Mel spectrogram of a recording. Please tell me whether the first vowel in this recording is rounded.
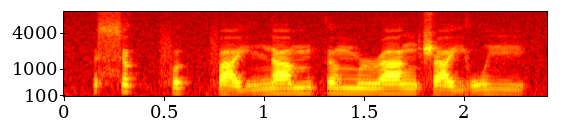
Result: no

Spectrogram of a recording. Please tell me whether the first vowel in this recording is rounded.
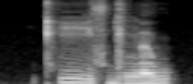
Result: no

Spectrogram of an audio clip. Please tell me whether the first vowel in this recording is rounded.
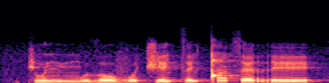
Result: yes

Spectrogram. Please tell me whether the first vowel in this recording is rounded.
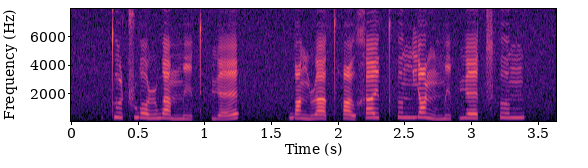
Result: yes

